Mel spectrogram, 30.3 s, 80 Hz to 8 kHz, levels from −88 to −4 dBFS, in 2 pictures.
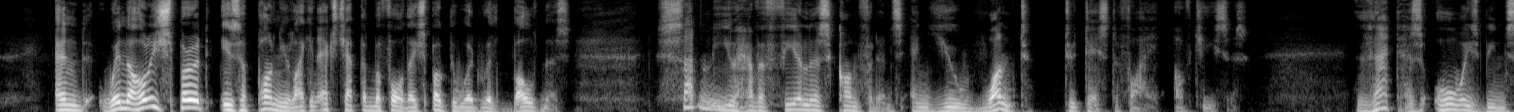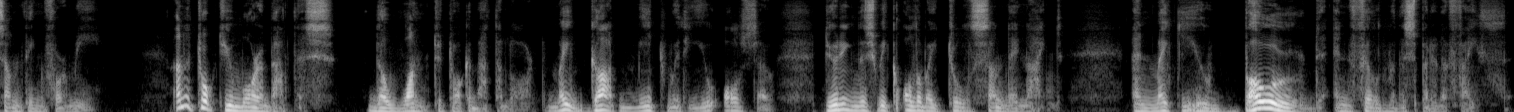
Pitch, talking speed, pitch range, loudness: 105 Hz, 160 wpm, 90-125 Hz, -21 LUFS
